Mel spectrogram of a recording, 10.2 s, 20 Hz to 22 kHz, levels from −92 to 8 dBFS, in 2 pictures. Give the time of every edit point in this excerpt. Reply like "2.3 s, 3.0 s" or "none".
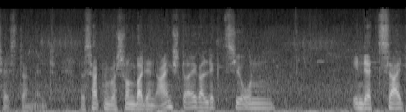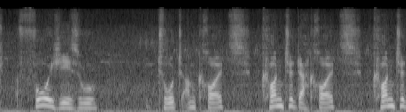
8.9 s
